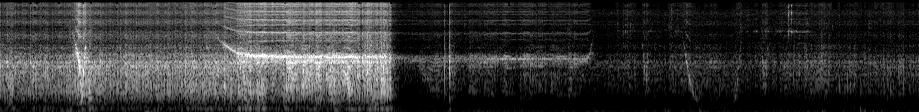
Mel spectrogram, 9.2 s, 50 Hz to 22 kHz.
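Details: 1947 TempleTone radio at first power-up after tube tests, before restoration: hissing, crackly reception with a high whistle sliding in pitch then fading. Static and squeal on reception, cause unknown.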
